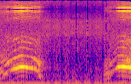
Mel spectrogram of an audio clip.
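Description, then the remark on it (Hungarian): Two rough, drawn-out meowing calls of a lynx seeking a mate in spring, the first at the start and the second at the end, separated by a quiet gap. Both are loud and harsh with a rising-falling pitch. “Tavasszal, mikor párt keresnek, érdes nyávogást hallatnak.”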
